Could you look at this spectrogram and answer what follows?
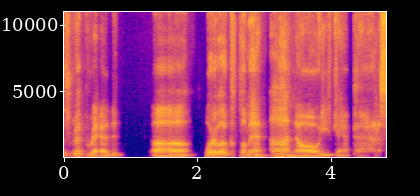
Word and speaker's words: Clement: well i don't know clement rhymes with cement and you could just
